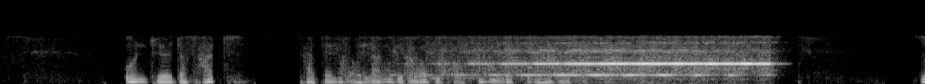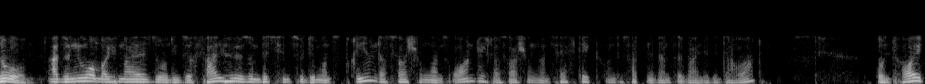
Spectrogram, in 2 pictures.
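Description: Speech that's been through tandem speech coding the whole way. It sounds rough, muffled and warbly, with nothing above 3.8 kHz, which fits about three speech codecs in a row ending in a low-rate coder like G.723.1. From 3.32 to 8.13 s there's a feedback howl around 5 kHz, peaking about 12 dB over the speech, with repeats roughly 0.3 s apart, from a mic-to-speaker loop building on itself.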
